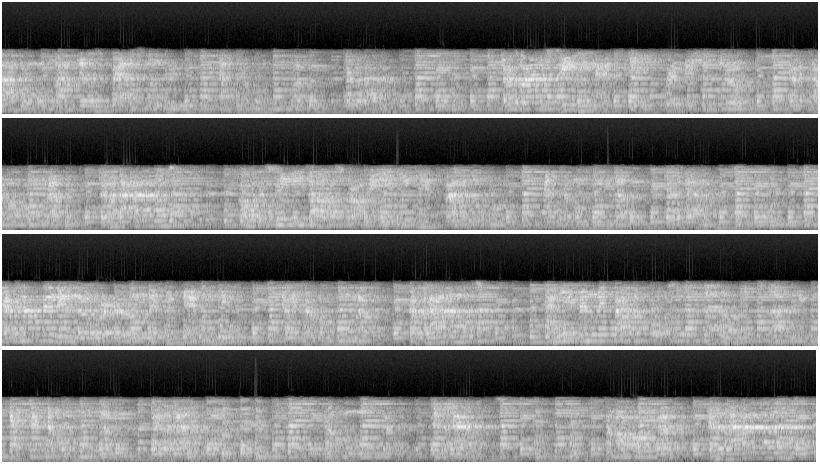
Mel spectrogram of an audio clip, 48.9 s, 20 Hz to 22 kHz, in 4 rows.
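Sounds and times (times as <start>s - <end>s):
banjo melody: 0.0s - 48.9s.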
